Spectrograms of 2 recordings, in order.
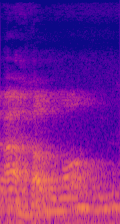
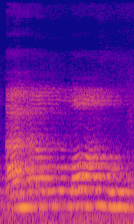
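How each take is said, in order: First: A clear h sound breaks the opening vowels. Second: The opening glottal sound is softened and smooth. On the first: The speaker calls it wrong. "bukan Ahallahu" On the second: The speaker calls it right. "dibaca tashil jadi Allah, Allahu"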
